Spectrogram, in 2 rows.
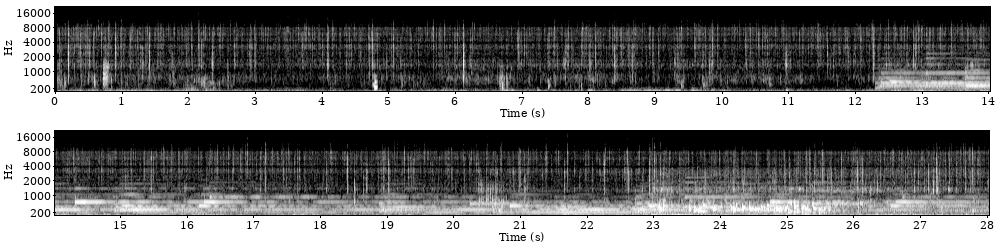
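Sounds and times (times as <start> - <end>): low watery rumble: 0.0 - 28.0
soft music with held notes: 12.3 - 28.0.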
